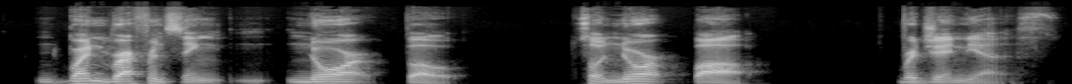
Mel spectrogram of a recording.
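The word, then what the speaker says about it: Norfolk: chat uh dom says you don't pronounce the l when um when referencing nor vote so nor ball virginia not sure about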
